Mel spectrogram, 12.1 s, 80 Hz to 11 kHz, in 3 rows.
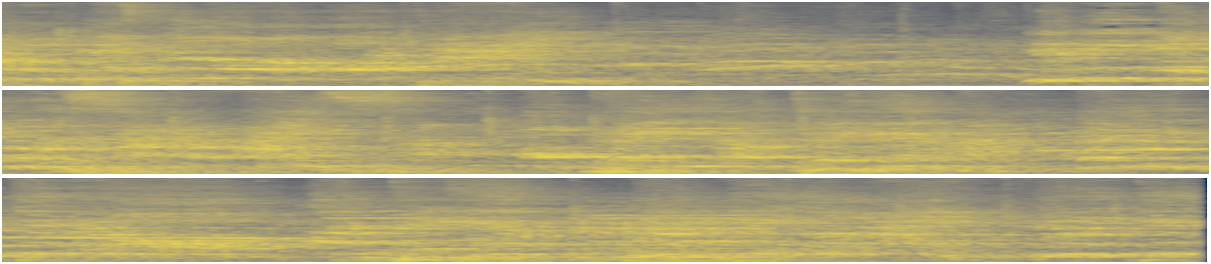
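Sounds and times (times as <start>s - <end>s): gospel music: 0.0s - 12.0s
congregation singing: 7.0s - 12.0s.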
